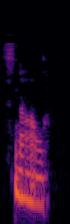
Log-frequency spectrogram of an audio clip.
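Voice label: "snarl", British English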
